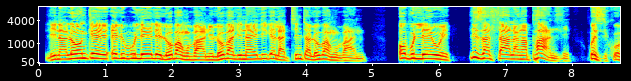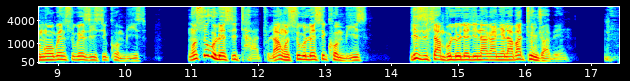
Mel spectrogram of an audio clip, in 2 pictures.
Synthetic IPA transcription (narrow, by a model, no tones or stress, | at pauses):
linalɔŋkʼɛeliβulɛlɛlɔβaŋuβanilɔβalinaeliɣɛlatʰintʼalɔβaŋuβani | oβulɛwɛ | lizaɬalaŋapʰand͡ɮʱɛ | ɣwezixɔŋ͡ǃɔɣwent͡sʼuɣwezijisikʰombʱiːsḁ | ŋosuɣulwesitʰa̰tʰu̥laŋosuɣulwesikʰombʱiːsḁ | liziɬambʱululɛlinaɣaɲɛlaβatʰund͡ʒʱwa̰βḛːnu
